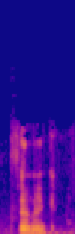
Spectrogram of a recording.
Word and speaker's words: Fenech: Because I was saying Fennec. – Yes, I know. – Yeah, it's Fennec. – Oh, it's Fennec.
